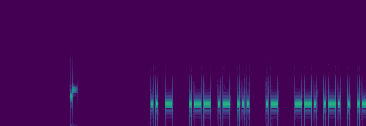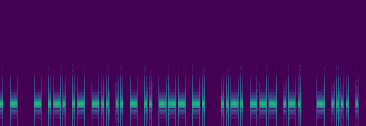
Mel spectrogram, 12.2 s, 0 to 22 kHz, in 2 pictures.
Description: Morse code, heard as a keyed tone, about 30 wpm, 700 Hz. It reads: IT WAS A GREAT TRADITION FOR THE
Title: Sentences from Top 1500 Words 30wpm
